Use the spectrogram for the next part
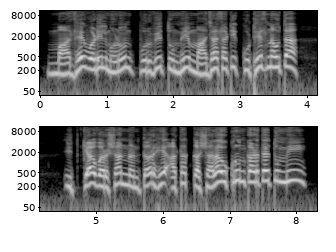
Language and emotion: Marathi, surprised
